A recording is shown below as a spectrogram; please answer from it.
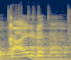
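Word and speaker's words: guide: जी यू आई डी ई, तो जी यू से पढ़ेंगे ग, आई का उच्चारण ई होगा, यानी आई का उच्चारण आई होगा, और डी ई से ड, जिससे पढ़ेंगे गाइड।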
